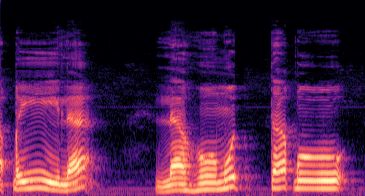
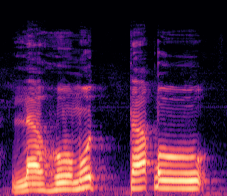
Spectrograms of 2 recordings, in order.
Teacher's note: میم کو ملائیں گے تا کے ساتھ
